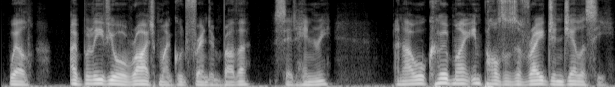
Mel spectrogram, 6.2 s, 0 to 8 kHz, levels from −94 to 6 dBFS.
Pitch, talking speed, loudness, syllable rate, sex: 105 Hz, 225 wpm, -17 LUFS, 6.7 syllables/s, male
